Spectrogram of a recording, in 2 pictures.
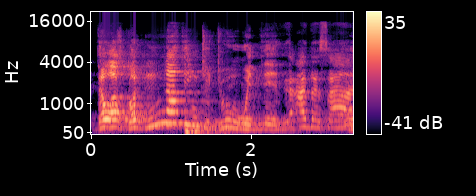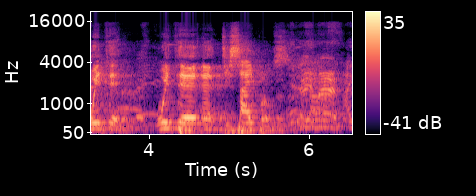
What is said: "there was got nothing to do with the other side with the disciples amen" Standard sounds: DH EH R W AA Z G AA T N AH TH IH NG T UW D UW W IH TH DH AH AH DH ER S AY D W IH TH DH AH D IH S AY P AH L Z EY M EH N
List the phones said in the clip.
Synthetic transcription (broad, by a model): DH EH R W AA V G AA T N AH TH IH NG T UW D UW W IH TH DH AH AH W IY TH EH W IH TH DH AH D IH S AY P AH L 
